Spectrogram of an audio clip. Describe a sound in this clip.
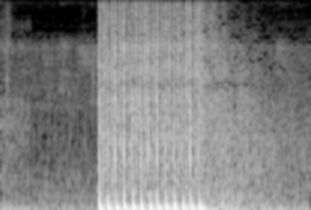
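Rapid gunfire rattles in a short burst.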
